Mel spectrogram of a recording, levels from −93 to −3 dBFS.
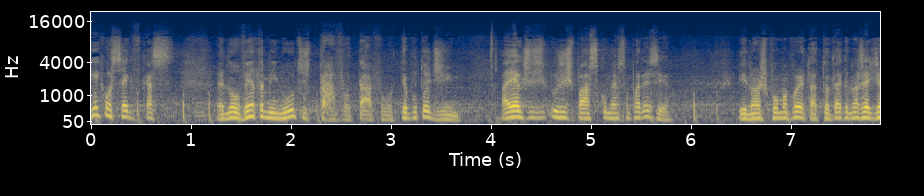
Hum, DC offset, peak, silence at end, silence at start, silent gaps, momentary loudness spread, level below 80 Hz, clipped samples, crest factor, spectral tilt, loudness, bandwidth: none; under 0.1%; 0 dBFS; 0 s; 0 s; none; 17 LU; -54 dBFS; under 0.1%; 20 dB; -6.5 dB/octave; -20 LUFS; 10.5 kHz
